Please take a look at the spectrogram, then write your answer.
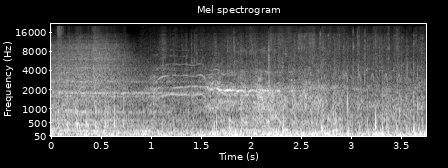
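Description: A horse in open horse country whinnies loudly and close by, a rising and falling neigh, over a steady background of hooves clip-clopping.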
